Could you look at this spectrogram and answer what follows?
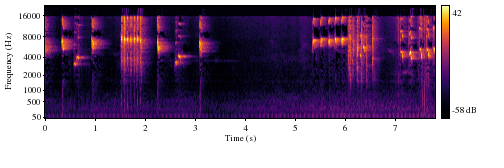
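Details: Caged kolibri ninja (Van Hasselt's sunbird), a sought-after lure bird, utters piercing high downslurred chips and a short buzzy trill, pauses for about two seconds, then gives a rapid series of high ringing ticks.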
